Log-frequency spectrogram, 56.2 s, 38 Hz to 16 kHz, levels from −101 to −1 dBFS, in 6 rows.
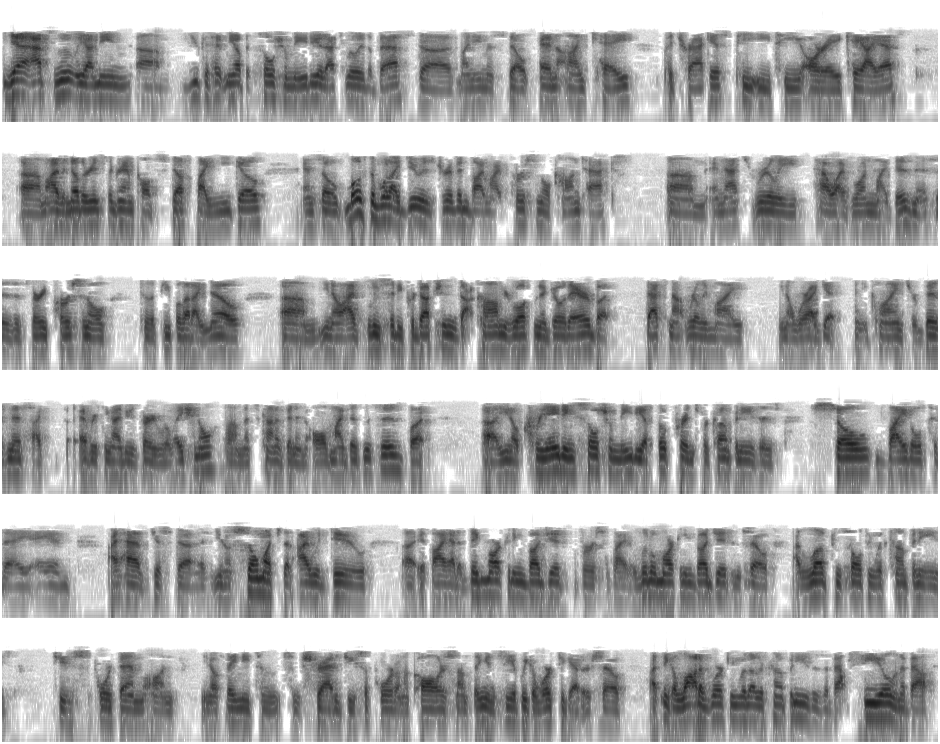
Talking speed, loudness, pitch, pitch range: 220 wpm, -26 LUFS, 110 Hz, 100-120 Hz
